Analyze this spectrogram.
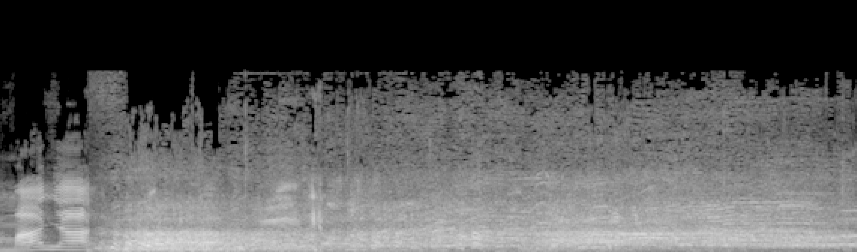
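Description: A group of people laugh and clap loudly.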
